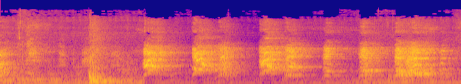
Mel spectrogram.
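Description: Seven-month-old Belgian Malinois puppy barking at a decoy in protection training, about eight sharp barks in quick succession.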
